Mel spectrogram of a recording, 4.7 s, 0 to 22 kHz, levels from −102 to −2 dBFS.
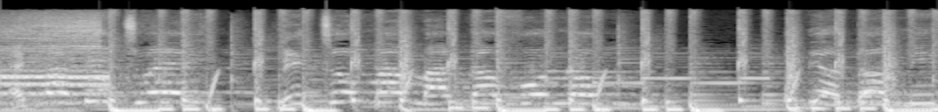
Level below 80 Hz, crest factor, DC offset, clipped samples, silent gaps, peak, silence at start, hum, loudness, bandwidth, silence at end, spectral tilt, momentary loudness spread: -16 dBFS; 10 dB; under 0.1%; under 0.1%; none; 0 dBFS; 0 s; none; -11 LUFS; 16 kHz; 0 s; -4.5 dB/octave; 5 LU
